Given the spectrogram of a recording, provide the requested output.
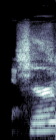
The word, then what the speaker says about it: Cheramy: Cheramy, Cheramy.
